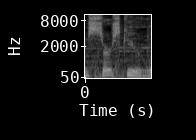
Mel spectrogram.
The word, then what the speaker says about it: SRSQ: Up next is a brand new song from Sersq, which is spelled S-R-S-Q.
